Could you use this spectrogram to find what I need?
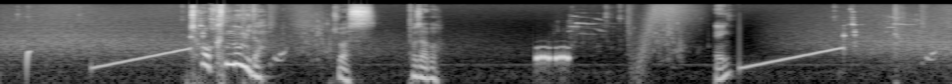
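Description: A fishing line whizzes out with a rising whirr as it is cast.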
